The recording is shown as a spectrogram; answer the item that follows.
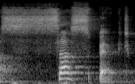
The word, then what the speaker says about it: suspect: Então, recapitulando aqui, se eu falar suspect, dando ênfase no começo, ó, suspect significa o suspeito.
